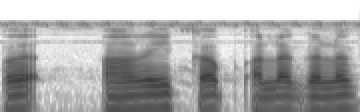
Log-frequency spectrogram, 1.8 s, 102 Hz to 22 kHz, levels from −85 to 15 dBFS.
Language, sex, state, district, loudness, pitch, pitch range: Hindi, male, Uttar Pradesh, Budaun, -16 LUFS, 115 Hz, 110-120 Hz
